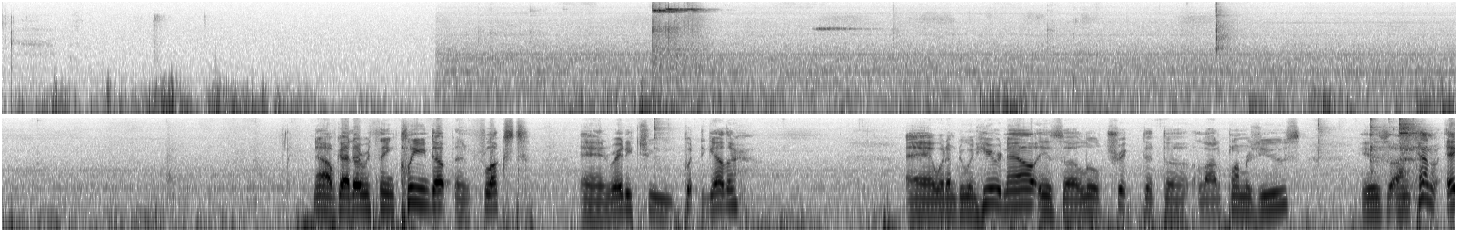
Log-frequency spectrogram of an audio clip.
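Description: Metal pipe fittings clink and knock as they are handled.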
